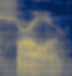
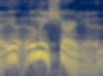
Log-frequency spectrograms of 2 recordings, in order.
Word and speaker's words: Shoryu: I think it's pronounced Shoryu, but I could be wrong. – There we go. Umeshoryu. There we go. I'll say it correctly this time.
